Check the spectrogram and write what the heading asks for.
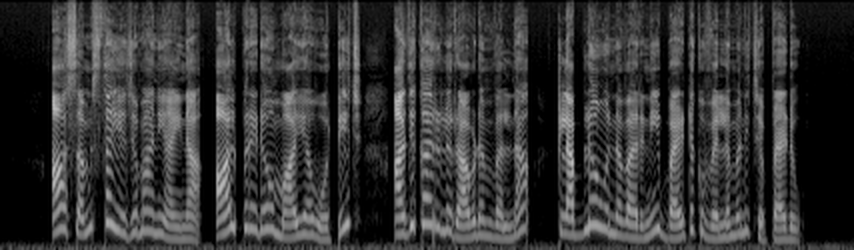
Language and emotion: Telugu, neutral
